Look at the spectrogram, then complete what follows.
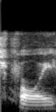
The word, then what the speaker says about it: Foy: If it is foy, that is spelled foy to rhyme with that to pronounce foy to rhyme with joy joy.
